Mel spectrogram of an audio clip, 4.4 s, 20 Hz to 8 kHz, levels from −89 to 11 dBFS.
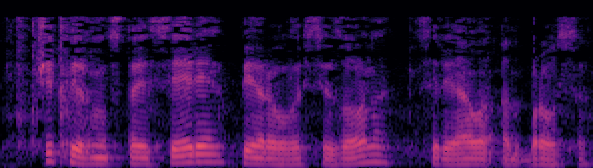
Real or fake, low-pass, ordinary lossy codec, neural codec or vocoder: fake; 7.2 kHz; MP3, 24 kbps; codec, 16 kHz, 16 kbps, FunCodec, trained on Chinese and English, 50 frames a second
